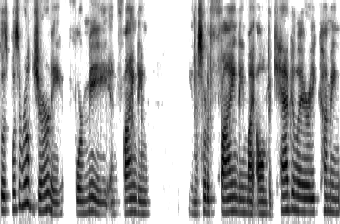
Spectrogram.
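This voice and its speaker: Speaking at a moderate pace with an American accent, a woman uses a fairly low pitch with ordinary variation. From eastern North Carolina, US South. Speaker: minister. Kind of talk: interview.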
